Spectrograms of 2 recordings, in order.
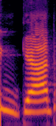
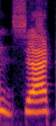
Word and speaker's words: get: ठीक है, तो ये आपको याद रखना होगा कि गेट, हम इसे जेट नहीं गेट ही बोलते हैं।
